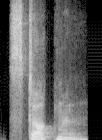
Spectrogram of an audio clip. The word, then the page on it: stockman: Indian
